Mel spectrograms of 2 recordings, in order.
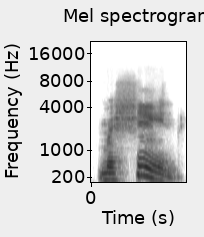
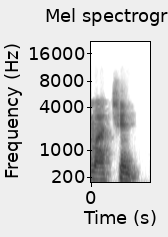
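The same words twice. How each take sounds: First: The middle consonant is an sh sound. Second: The middle consonant is a ch sound. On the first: The speaker calls it right. "Say it, machine" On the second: The speaker calls it wrong. "It's not machine"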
